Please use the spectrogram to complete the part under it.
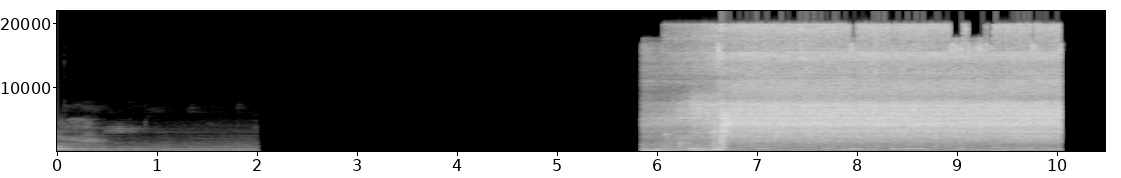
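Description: A pressure cooker cooking tomato biryani lets off a sudden loud, steady steam whistle and hiss that holds for about four seconds after a stretch of near silence.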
